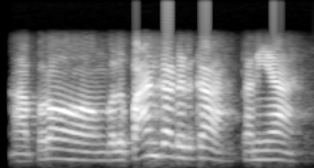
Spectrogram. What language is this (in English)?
Tamil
